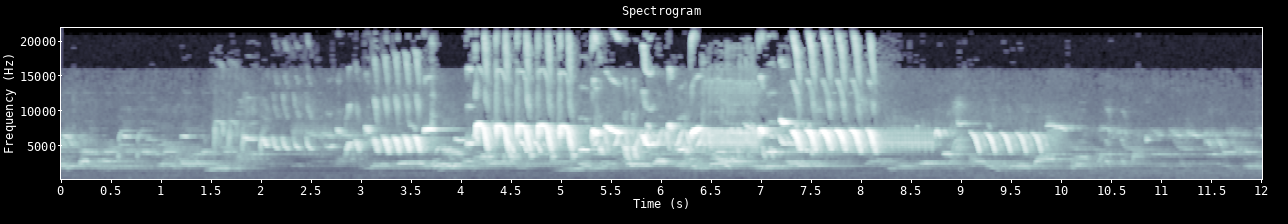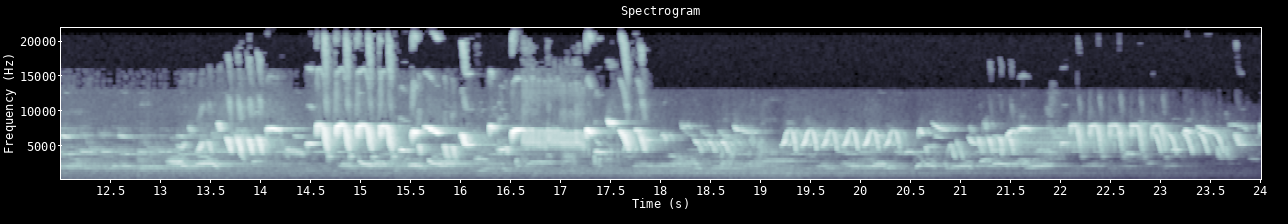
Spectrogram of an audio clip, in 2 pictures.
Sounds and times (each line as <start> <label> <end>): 0.0 greenfinch 23.2
0.0 Common chaffinch 24.0
0.0 blackbird 24.0
0.0 european robin 24.0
